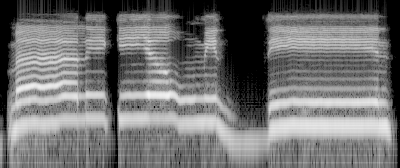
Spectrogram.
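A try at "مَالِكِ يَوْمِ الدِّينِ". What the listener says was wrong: Ya, middin. Ya, jadi dal bertasdid middin. Jadi jangan sampai ada kesan kedengarannya itu ta middin, tapi mid dari awal udah sebut dal middin. Jadi bukan middin.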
